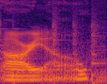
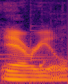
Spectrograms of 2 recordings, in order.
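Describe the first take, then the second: First: The name is said in a character's accent. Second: The name is said in a plain accent. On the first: This is how the friend says her own name. "It's the one that only Sebastian does" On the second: This is how most characters in the film say it. "the way most characters do in the film"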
